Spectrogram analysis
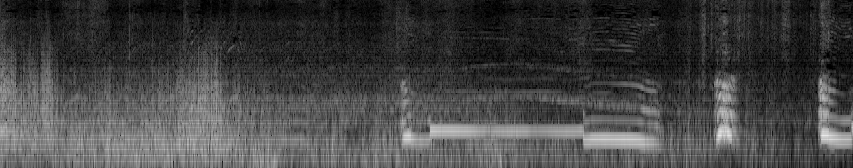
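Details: Alaskan Malamute howling at a passing ambulance on a noon walk, after a noisy start a long steady tonal howl holds level for nearly two seconds, then a falling note and short rising yelps close it.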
